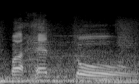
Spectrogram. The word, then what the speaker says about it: Barreto: And the R's in Brazil you pronounce as H, so you will say Barreto.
